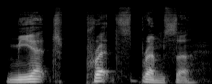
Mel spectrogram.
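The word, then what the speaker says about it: Mietpreisbremse: So in I think you mentioned what's happening in other European countries, but so in Germany they have, and I'm going to get the pronunciation wrong, in Berlin, I think, Mietpreisbremser. – That sounded perfect.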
